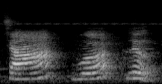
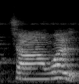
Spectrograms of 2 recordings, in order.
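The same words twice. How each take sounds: First: चावल very slowly, split into चा, व, ल; sounded out. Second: Said in the usual way. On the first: Shown as a demonstration. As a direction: hold चा long, then व and ल separately. (चावल के अक्षर अलग-अलग, चा लंबा) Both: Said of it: "उसको हम लंबा बोलेंगे".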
